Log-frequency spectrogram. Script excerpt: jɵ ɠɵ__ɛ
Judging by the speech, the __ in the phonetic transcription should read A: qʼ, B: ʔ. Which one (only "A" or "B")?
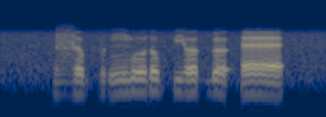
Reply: B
